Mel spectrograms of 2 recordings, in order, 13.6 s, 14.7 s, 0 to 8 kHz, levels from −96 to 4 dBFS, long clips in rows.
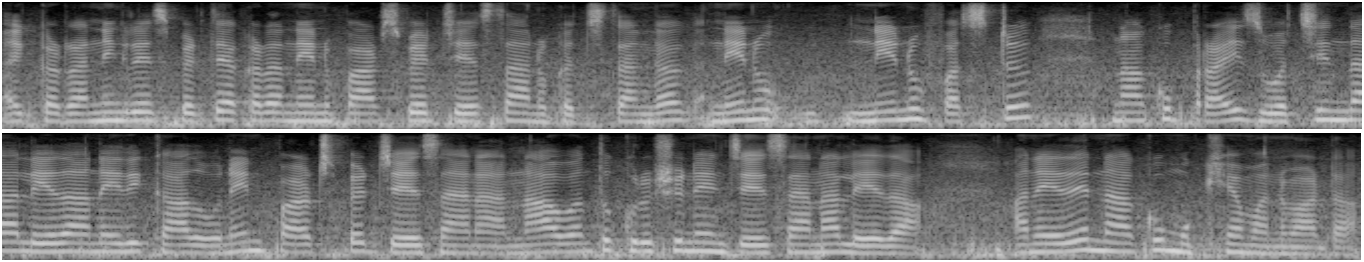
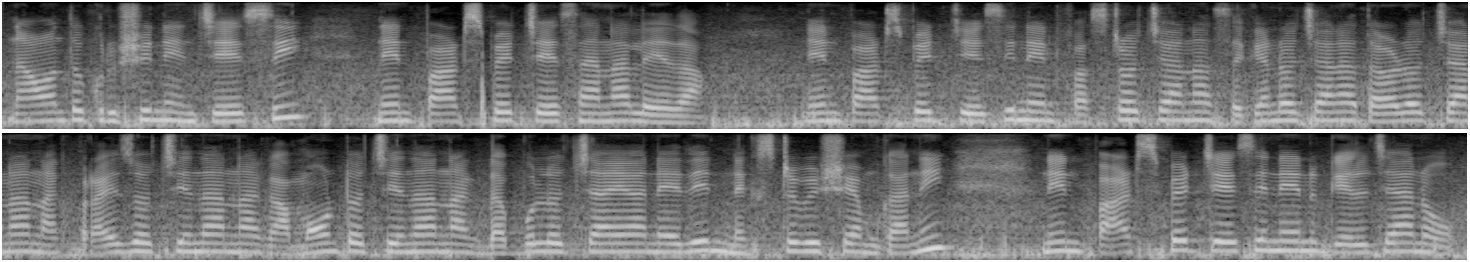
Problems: none marked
